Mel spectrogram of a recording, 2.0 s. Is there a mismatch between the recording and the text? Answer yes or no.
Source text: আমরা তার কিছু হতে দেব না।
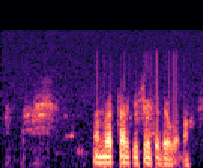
no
